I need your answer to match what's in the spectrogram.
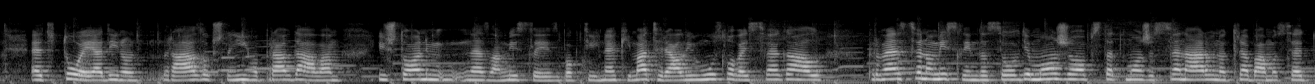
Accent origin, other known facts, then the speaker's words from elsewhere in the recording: Zenica, Zenica-Doboj Canton, Bosnia & Herzegovina; dolazim iz Zenice. Srednju medicinsku školu sam završila u Zenici.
